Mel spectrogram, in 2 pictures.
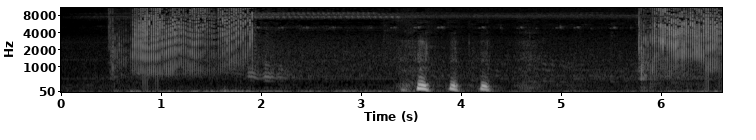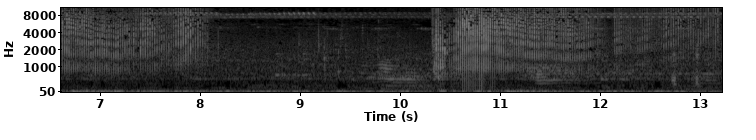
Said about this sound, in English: The following examples of crepitation are from a Carolina grasshopper.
